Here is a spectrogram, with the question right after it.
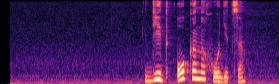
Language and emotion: Russian, neutral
